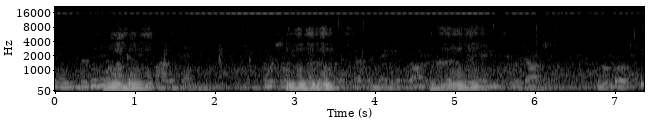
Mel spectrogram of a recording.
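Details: Rhythmic, buzzing snores from a sleeping bloodhound puppy, about three in the clip, roughly 27 breaths a minute, quieter breathing between: snoring.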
